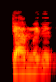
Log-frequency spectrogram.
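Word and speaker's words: جامد: Jamid itu tulisannya jim alif, ya, jimnya panjang, jim alif, kemudian mim dal. Bacanya jamid. Jamid itu artinya adalah dia beku, tidak bisa untuk berubah bentuk.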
